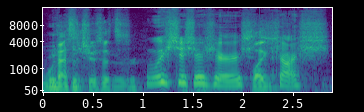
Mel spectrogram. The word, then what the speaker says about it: Worcestershire: I believe it's called Worcestershire.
